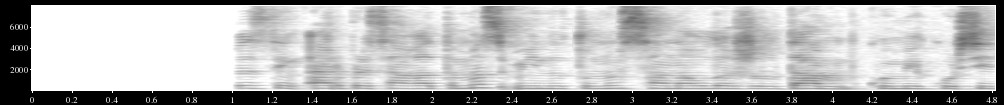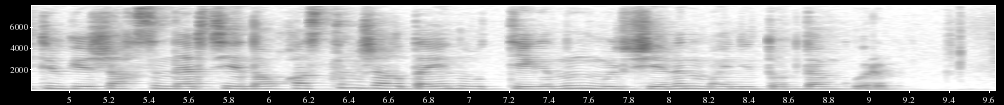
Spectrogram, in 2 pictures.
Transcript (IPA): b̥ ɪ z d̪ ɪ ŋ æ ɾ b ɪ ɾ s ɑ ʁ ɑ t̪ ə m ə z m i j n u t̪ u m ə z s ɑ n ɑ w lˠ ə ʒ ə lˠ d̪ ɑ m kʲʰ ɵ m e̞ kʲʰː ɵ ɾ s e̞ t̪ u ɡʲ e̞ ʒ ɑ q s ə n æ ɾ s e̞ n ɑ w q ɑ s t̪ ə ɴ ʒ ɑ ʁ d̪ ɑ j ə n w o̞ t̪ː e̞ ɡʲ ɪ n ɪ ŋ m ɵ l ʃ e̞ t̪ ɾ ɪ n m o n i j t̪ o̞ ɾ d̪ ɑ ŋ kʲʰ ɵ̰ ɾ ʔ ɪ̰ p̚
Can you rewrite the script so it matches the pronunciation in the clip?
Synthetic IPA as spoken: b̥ ɪ z d̪ ɪ ŋ æ ɾ b ɪ ɾ s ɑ ʁ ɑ t̪ ə m ə z m i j n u t̪ u m ə z s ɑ n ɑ w lˠ ə ʒ ə lˠ d̪ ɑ m kʲʰ ɵ m e̞ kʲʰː ɵ ɾ s e̞ t̪ u ɡʲ e̞ ʒ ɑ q s ə n æ ɾ s e̞ n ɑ w q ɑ s t̪ ə ɴ ʒ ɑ ʁ d̪ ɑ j ə n w o̞ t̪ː e̞ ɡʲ ɪ n ɪ ŋ m ɵ l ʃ e̞ ɾ ɪ n m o n i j t̪ o̞ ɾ d̪ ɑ ŋ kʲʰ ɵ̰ ɾ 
